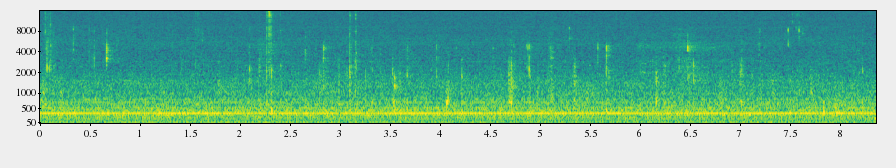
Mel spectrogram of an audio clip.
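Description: Faint, soft chewing of a mouthful of chocolate ganache cake: scattered small wet mouth clicks over a steady low hum.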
